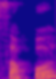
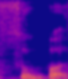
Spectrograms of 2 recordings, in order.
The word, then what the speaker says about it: supper: You pronounce it as supper, not super. Super spelling is super. Over here we have spelled it supper. So it is supper.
